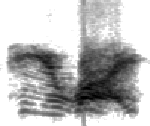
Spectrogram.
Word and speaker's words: Guy: G-U-Y. Yeah, it's spelled, I guess it's pronounced Guy because it's French.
